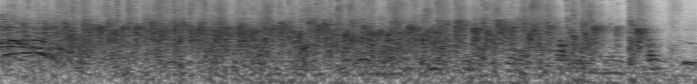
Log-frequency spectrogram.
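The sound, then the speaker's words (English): A comedy-club audience applauds and cheers as a comedian is introduced, loud dense clapping that holds steady before thinning out and fading in the last second. “Give a round of applause for the very hilarious, my dear friend, Marcus Colvin!”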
